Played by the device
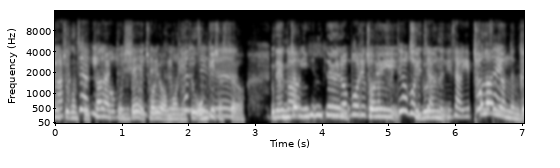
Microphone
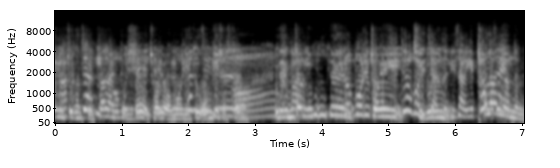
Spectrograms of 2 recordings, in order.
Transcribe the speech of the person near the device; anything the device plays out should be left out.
어.

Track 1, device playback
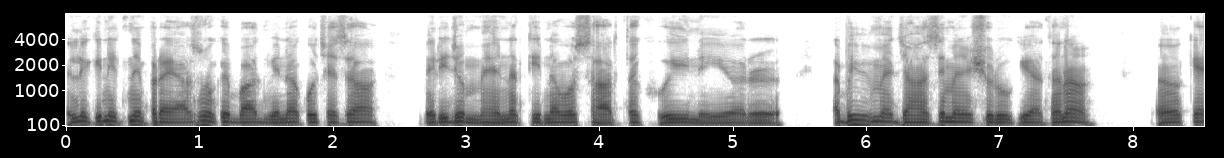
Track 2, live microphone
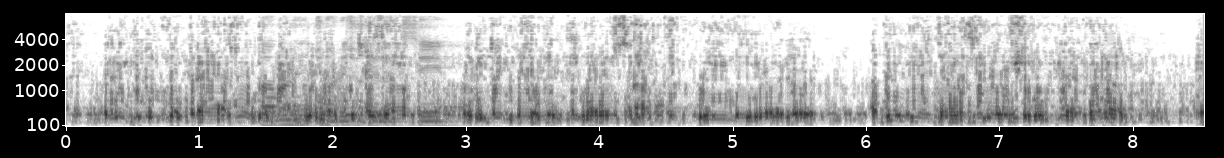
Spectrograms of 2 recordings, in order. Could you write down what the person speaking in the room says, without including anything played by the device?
तो आप मतलब ये छोटे-छोटे लक्ष्य

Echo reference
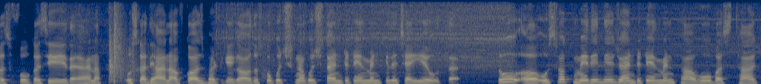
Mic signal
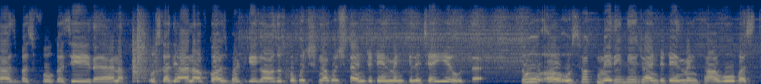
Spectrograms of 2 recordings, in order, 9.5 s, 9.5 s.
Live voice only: none

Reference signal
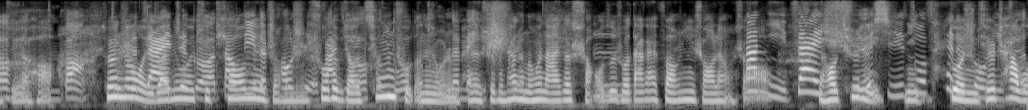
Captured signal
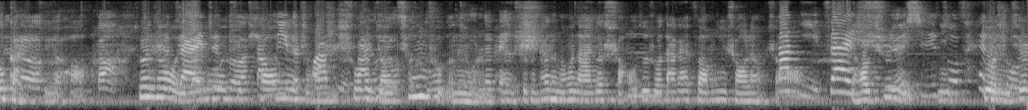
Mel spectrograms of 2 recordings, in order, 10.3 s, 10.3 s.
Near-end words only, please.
对，花的时间很长，对，

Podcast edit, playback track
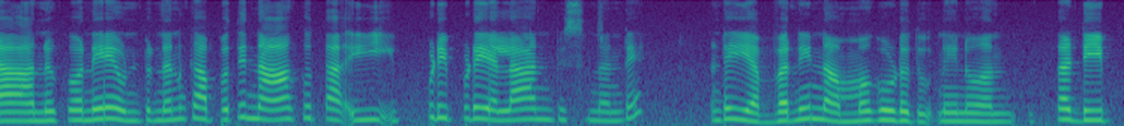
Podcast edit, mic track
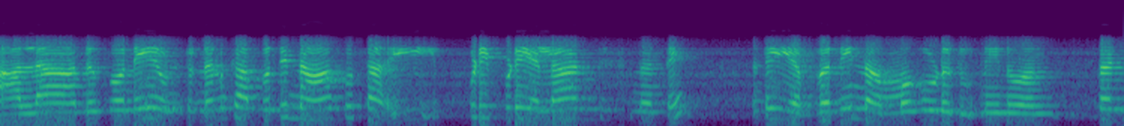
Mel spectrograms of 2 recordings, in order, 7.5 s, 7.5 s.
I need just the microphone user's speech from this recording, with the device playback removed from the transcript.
none

